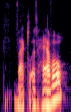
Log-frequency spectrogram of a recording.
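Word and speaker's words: Václav Havel: ronald reagan uh the czechoslovakia leader havel javier pronounced his name vaclav havel and pope john paul ii and a couple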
